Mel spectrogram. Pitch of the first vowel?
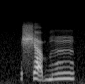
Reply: falling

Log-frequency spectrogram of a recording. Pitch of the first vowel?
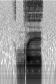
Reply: high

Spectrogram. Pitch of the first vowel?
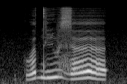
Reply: rising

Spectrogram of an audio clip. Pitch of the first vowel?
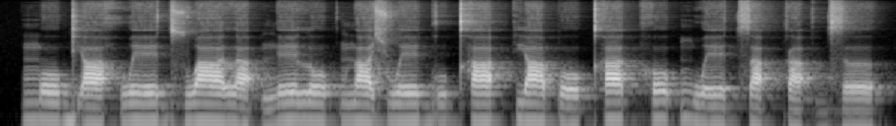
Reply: high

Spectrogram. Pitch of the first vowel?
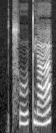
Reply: rising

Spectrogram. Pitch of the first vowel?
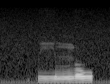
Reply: low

